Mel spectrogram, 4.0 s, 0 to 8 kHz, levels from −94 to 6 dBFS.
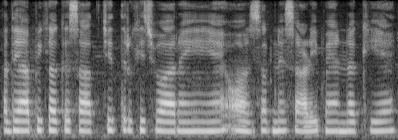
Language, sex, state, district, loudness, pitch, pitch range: Hindi, female, Delhi, New Delhi, -15 LUFS, 205 Hz, 200-210 Hz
